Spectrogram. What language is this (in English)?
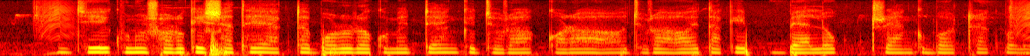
Bangla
